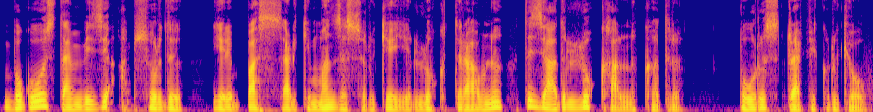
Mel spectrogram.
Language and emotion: Kashmiri, sad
